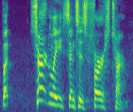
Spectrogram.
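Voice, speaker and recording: Sarcastic high-voiced male talk host. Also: very animated, moderate pace, sharp tone, no room sound. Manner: sarcastic, mocking asides, frequent laughs. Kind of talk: casual political talk show.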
